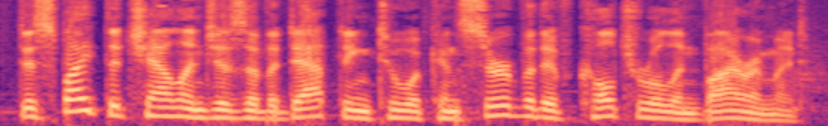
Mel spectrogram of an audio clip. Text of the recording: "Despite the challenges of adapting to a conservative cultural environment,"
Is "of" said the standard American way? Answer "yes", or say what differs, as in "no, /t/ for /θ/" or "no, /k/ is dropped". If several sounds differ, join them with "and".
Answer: yes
